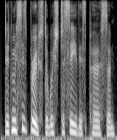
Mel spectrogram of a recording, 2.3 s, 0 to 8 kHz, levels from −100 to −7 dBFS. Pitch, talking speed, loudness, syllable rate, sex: 165 Hz, 205 wpm, -19 LUFS, 4.5 syllables/s, female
